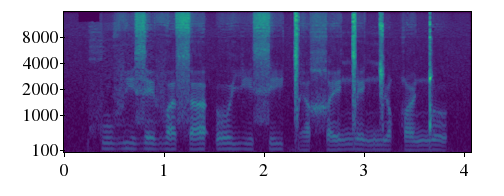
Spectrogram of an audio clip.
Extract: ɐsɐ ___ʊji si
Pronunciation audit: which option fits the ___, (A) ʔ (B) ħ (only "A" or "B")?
A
